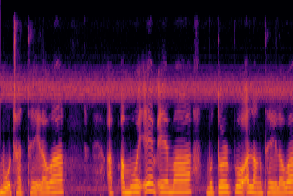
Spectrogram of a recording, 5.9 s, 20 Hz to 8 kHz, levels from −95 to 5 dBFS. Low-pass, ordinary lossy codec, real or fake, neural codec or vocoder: 7.2 kHz; none; real; none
